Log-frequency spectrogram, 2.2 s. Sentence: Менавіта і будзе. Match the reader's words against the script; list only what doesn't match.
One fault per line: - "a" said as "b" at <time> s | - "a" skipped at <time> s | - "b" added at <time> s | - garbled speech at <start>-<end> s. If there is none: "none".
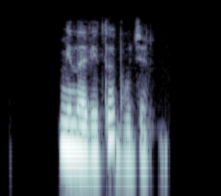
none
